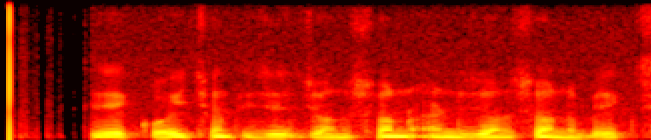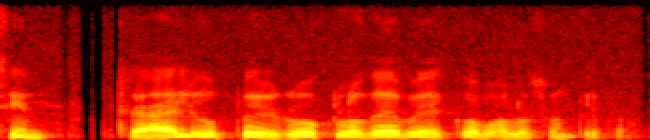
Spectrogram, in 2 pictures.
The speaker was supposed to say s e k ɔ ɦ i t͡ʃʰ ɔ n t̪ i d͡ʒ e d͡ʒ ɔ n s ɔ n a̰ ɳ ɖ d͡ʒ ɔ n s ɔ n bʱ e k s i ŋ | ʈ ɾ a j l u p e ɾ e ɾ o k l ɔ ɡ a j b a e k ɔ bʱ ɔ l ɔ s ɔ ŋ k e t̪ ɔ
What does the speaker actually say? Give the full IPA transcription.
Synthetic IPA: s e k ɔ ɦ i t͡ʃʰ ɔ n t̪ i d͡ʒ e d͡ʒ ɔ n s ɔ n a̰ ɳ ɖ d͡ʒ ɔ n s ɔ n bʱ e k s i n | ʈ ɾ a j l u p e ɾ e ɾ o k l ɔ ɡ a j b a e k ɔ bʱ ɔ l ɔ s ɔ ŋ k e t̪ ɔ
